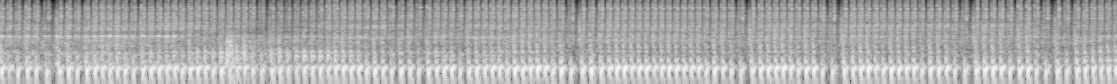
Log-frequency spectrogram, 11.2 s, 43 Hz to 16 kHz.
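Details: 2002 Honda 300ex single-cylinder quad idling with a loud, sharp, fast metallic tick on every firing beat, louder on the right side of the motor than the left; cause unknown.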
